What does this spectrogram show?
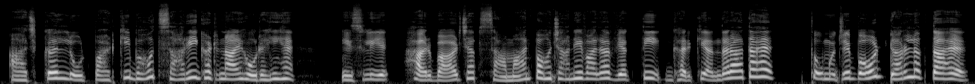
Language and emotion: Hindi, fearful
